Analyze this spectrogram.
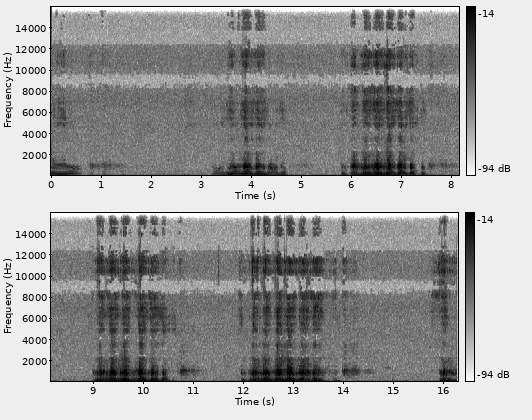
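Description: A Pomeranian makes low, throaty grumbling moans in bursts roughly every three seconds.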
